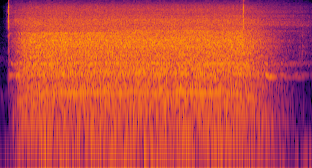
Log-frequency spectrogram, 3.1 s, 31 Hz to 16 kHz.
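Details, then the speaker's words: Honda 400EX quad with newly installed 4-inch SPAL radiator fan: spins up to a smooth steady rushing whoosh, winds down cleanly with no rattle or rub; moves really good air and sounds much better. "okay guys well we got that fan all mounted up and she purrs like a kitten here we go not sure if you'll be able to tell a difference from the beginning of the video but this has sounds much better"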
